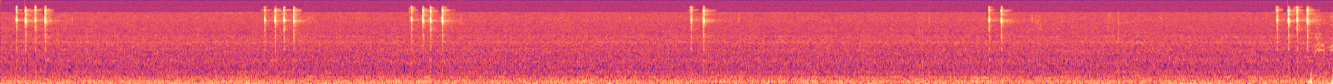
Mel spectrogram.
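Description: Faint computer mouse clicks, single and in quick pairs, every second or two over a faint steady hum.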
